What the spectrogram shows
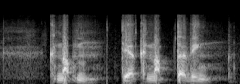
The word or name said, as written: gnabbn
